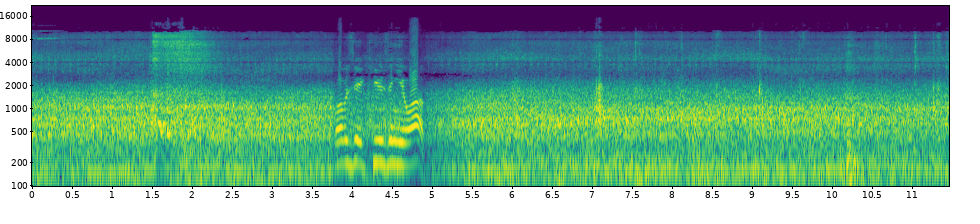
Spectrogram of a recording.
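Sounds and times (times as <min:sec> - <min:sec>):
loud truck engine rumbling: 0:00.0 - 0:11.4
truck air brakes hissing: 0:01.5 - 0:02.4
speech: 0:03.9 - 0:05.1.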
